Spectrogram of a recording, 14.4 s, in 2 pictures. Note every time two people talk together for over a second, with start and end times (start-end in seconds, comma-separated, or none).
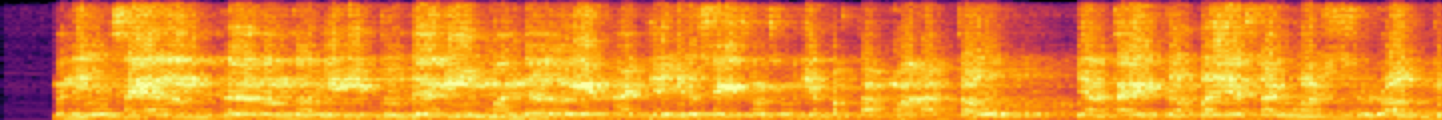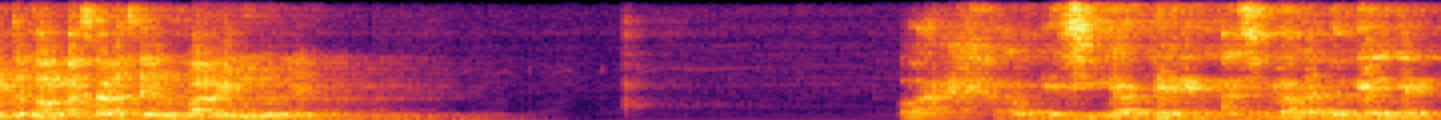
none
